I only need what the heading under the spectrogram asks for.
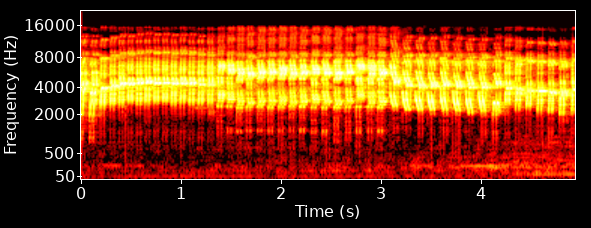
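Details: Lovebird singing, played to get other lovebirds singing: five seconds of steady, fast, buzzy chatter, high trilled notes pulsing several times a second with slight rises and dips in pitch.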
